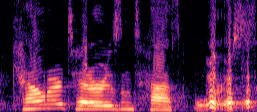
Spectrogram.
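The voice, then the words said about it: Put-on American accent. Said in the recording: “Am I going to get that damned American twang right? ... God, that American accent was killing me.”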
